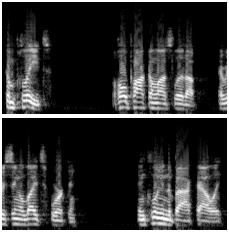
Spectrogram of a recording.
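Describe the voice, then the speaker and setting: A man's voice: mid-range voice, brisk, fairly bright tone, dry recording, dull audio. A man with a Boston accent, a contractor giving informal, plain-spoken testimony at a hearing.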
